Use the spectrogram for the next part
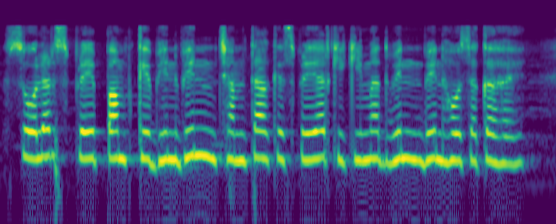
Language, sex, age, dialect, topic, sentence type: Magahi, female, 25-30, Central/Standard, agriculture, statement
